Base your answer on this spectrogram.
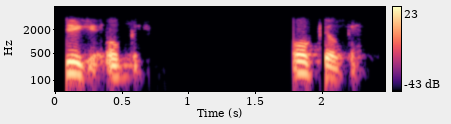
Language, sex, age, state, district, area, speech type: Hindi, male, 45-60, Rajasthan, Jodhpur, urban, conversation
